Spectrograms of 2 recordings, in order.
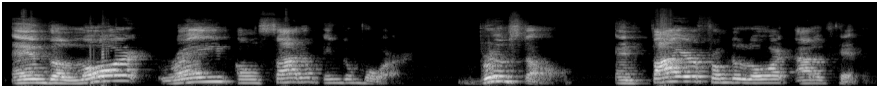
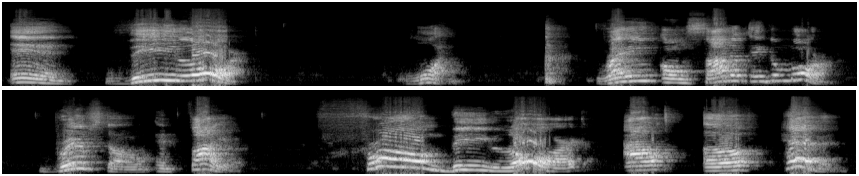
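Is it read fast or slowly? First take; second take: fast; slowly. First: It is read at a faster pace. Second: It is read at a slower pace.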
